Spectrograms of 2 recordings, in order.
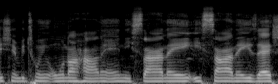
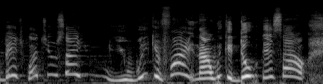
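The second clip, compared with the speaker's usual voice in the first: much higher, picking a fight; challenging to fight; 12 semitones higher than usual. Retold or imitated. Soifon challenging a fellow captain to a fight, high and combative. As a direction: dare them to fight, pitched way up. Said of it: "Can't say like".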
